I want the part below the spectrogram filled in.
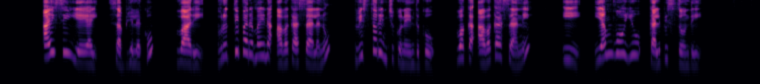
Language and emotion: Telugu, neutral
